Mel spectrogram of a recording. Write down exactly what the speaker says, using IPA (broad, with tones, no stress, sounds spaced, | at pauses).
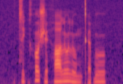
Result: t͡s i˨ kʰ o˦ ʃ ɪ˨ h aː˦ l u˦ l uː˨ m kʼ ɛ˨ ɓ uː˦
